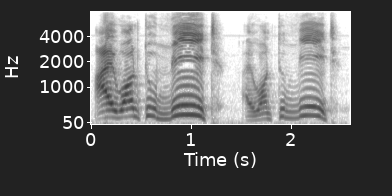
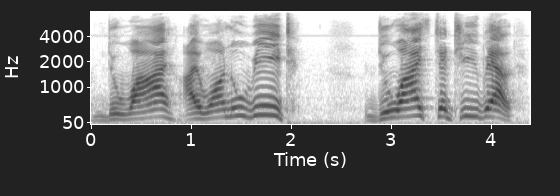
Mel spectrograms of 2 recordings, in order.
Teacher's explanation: w is getting connected when two vowels are joining together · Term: connect with the w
